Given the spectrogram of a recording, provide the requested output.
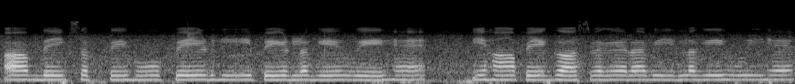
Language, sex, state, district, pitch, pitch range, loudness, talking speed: Hindi, female, Haryana, Jhajjar, 210 Hz, 210-215 Hz, -18 LUFS, 135 wpm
